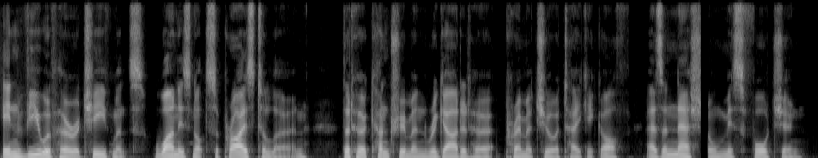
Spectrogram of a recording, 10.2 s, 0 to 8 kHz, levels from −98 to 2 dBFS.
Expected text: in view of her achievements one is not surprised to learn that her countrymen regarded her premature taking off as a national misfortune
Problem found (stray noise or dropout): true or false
true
